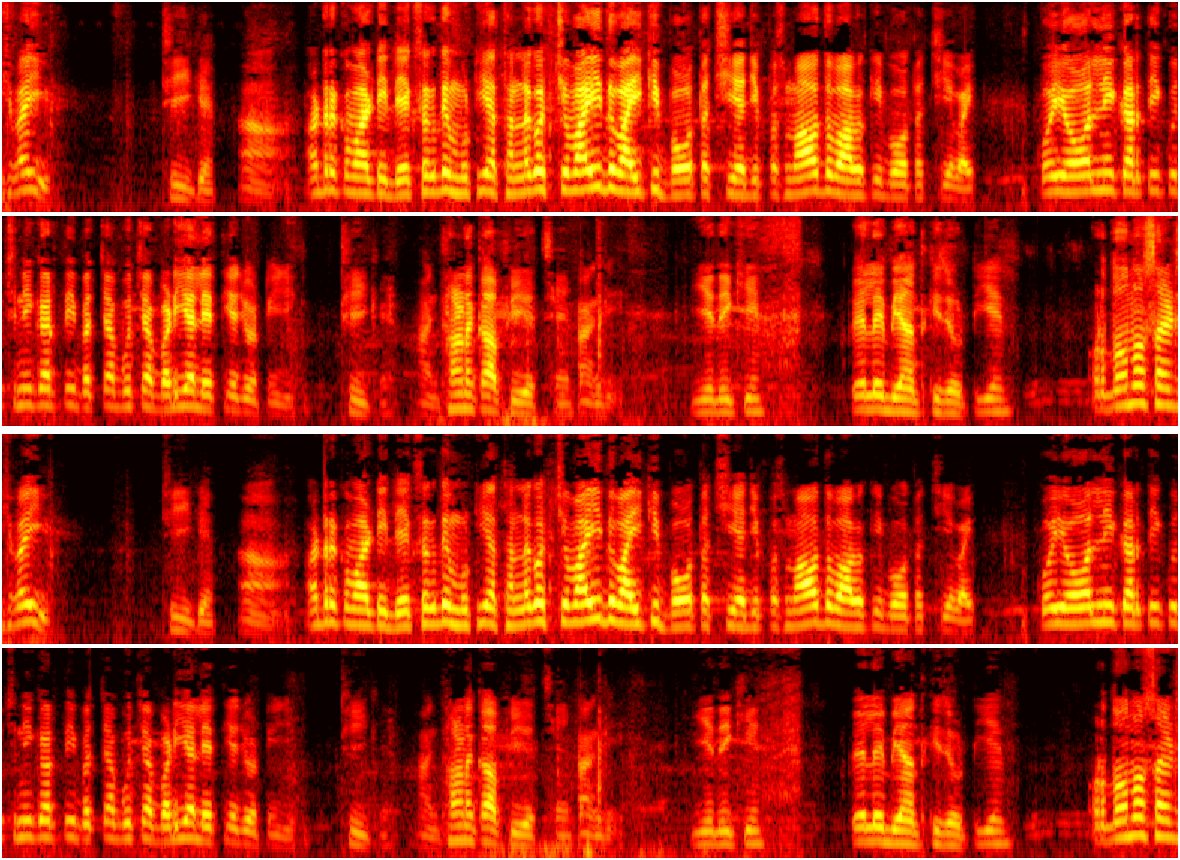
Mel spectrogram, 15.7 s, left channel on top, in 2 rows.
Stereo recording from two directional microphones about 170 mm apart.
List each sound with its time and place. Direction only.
0.0 s speech: 75° right (ahead or behind)
1.0 s speech: centre (ahead or behind)
1.6 s a man's voice: 60° right (ahead or behind); by 9.3 s 15° right (ahead or behind)
9.3 s speech: 30° right (ahead or behind)
10.0 s a sound: 5° left (ahead or behind)
10.8 s speech: 5° left (ahead or behind)
11.6 s speech: 50° right (ahead or behind)
12.4 s a man's voice: 10° right (ahead or behind)
13.0 s a sound: 5° left (ahead or behind)
13.6 s a man's voice: 10° right (ahead or behind)
15.0 s a man's voice: 15° right (ahead or behind)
